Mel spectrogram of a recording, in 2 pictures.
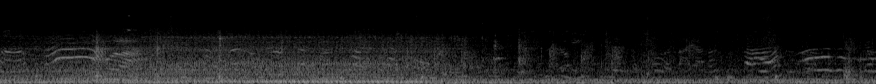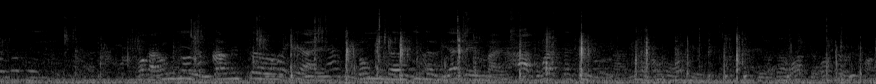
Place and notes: Birds singing, Tourists, Distance passenger whistle sound, Next to the temple
Zoom H2n MS+XY
Pingtung County, Taiwan, November 2014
